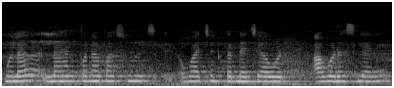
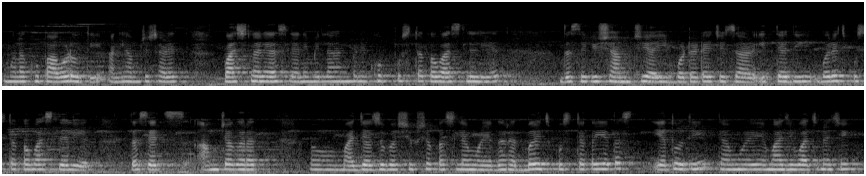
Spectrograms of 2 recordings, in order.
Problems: none marked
